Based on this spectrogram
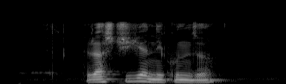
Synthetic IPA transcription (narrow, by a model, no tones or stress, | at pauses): rasʈrijʌnikund͡zʌ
